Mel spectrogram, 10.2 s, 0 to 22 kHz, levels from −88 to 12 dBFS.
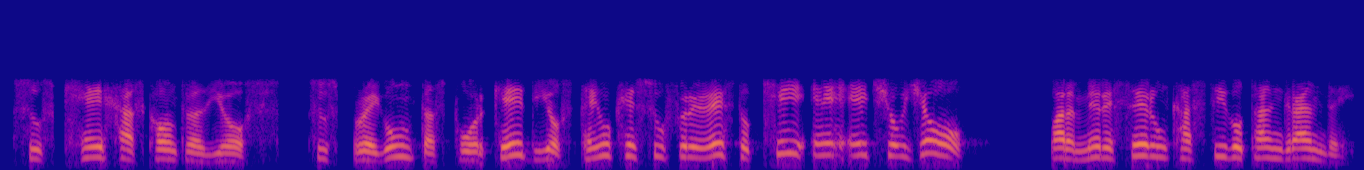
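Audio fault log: Throughout: G.729 codec. The audio is confined to a narrow telephone band of roughly 300 Hz to 3.6 kHz, with nothing on top, and the damage from the codec is plainly audible. The decoder rebuilds speech from a vocal tract filter, a pitch predictor and a few pulses per frame instead of the real waveform, which leaves it intelligible but rough and slightly synthetic. The sound fits the 8 kbit/s G.729A variant.
4.36 s and 6.23–6.35 s: VoIP packet loss concealed by the speech codec. About 20 ms of audio is lost just before "que sufrir esto", which points to a single dropped packet, and about 40 ms is lost before "hecho yo", which fits two in a row. The decoder covers each gap by extending its last pitch and filter at falling gain, producing a brief stretched sound that fades. Because each frame builds on the one before, the speech stays weakened for tens of milliseconds or more after packets return.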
